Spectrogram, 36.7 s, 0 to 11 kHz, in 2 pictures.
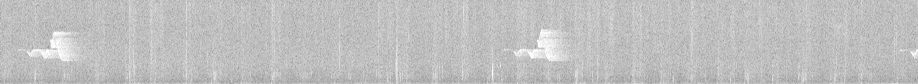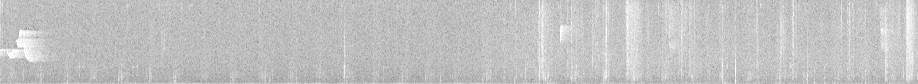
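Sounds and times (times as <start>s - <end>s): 
crunching footsteps of someone walking: 0.0s - 36.7s
hooded warbler singing: 0.4s - 1.7s, 10.0s - 11.4s, 17.9s - 19.4s.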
